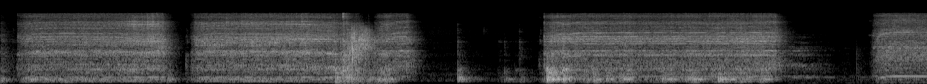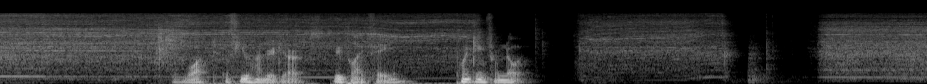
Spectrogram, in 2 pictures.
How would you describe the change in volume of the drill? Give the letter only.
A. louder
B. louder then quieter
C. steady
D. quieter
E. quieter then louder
D.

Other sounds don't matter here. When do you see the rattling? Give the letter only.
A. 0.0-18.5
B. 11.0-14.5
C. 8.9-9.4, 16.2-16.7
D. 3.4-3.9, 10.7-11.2
D.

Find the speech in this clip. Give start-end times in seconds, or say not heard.
11.0-14.5.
